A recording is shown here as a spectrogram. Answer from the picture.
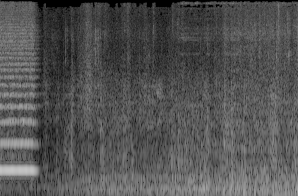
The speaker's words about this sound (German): Ein Triebwagen rumpelt über zugewachsene Gleise nach Klötze an der ebenfalls von der DRE gepachteten Strecke Salzwedel-Übisfelde.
